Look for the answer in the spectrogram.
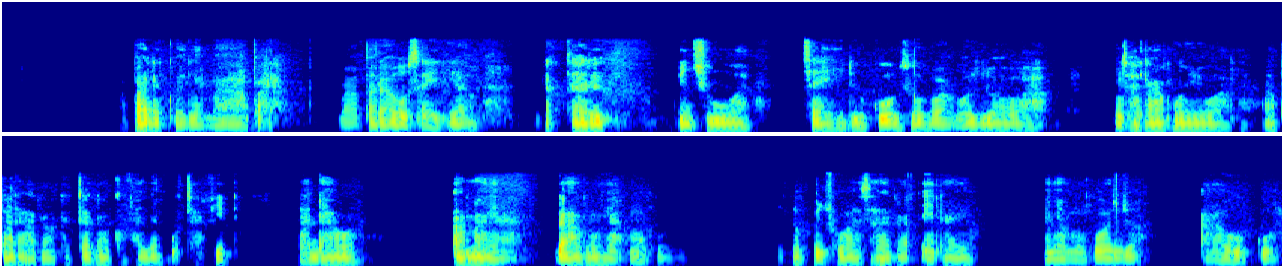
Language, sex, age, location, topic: Swahili, male, 18-24, Nakuru, health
